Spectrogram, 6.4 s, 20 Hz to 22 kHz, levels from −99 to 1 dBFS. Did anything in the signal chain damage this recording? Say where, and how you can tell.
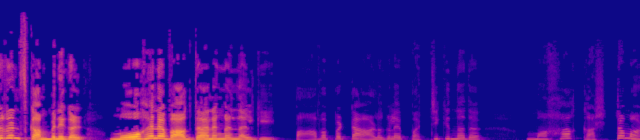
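No, nothing in the signal chain damaged this speech audio; no stage left any audible trace of harm.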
